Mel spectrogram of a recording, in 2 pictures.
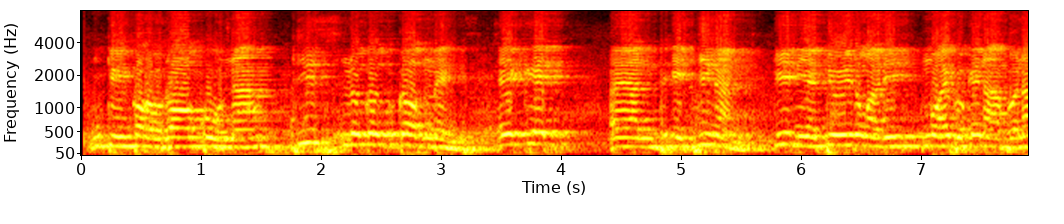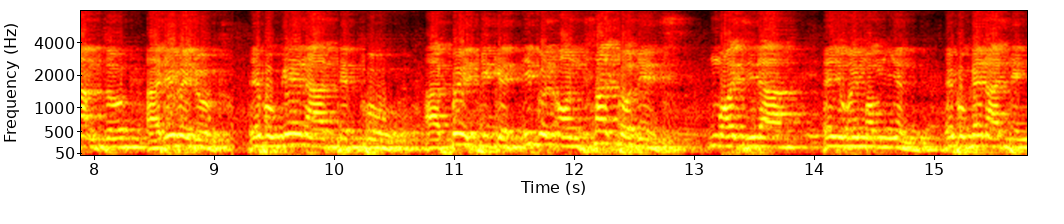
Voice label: VOX POP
